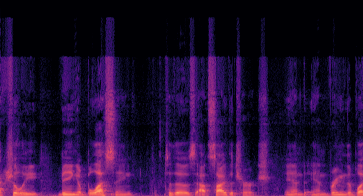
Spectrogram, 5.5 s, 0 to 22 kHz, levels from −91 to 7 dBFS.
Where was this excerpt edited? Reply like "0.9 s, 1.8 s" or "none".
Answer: 4.1 s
